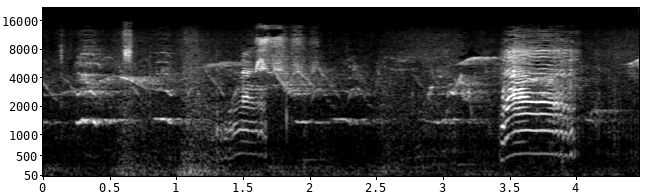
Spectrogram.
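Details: Street-dwelling tabby cat utters a short meow, then a louder, longer bent meow near the end, over a busy background of faint tones and noise.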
